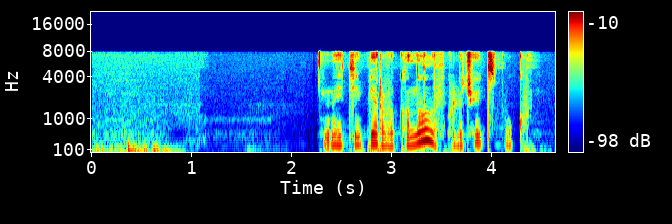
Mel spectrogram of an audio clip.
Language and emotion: Russian, neutral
